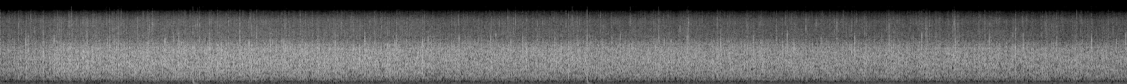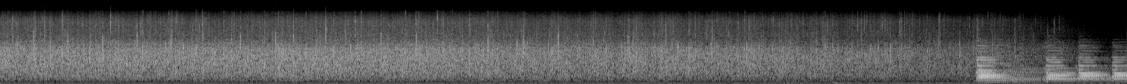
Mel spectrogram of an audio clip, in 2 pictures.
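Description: Audience applauding, steady dense clapping that eases off slowly over about twenty seconds. A solo piano starts playing near the end.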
